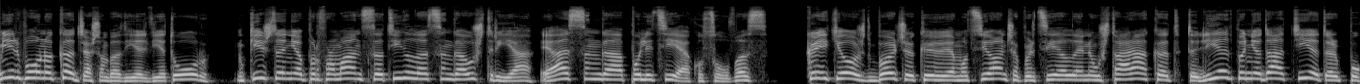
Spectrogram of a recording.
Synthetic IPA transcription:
miɾpɔnəkət̪̚d͡ʒaʃt̪əmbəðjɛt̪vjɛt̪ɔɾ | nukːiʃt̪ɛɲəpɛɾfɔɾmant͡sət̪ilˠasəŋɡauʃt̪ɾiaɛ̰asŋɡapɔlit͡siaɛkɔsɔvəs | kɾɛkjɔəʃ̬t̪bəɾt͡ɕəkyɛmɔt͡siɔnt͡ɕəpəɾt͡sjɛlˠinuʃt̪aɾakət̪ːəliɦɛt̪̚pəɾɲəd̪at̪̚ːjɛt̪əɾpɔ

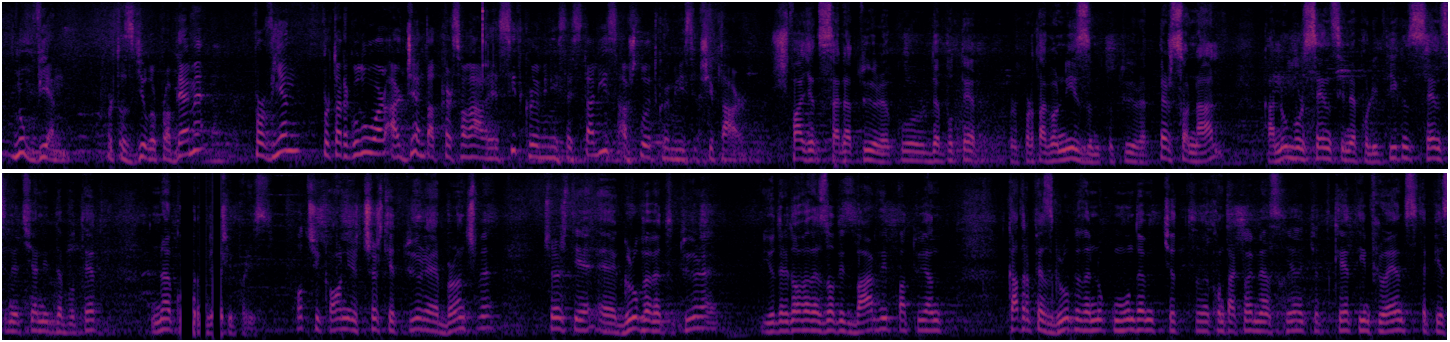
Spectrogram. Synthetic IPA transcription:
nukvjɛn | pəɾt̪əzɟilˠuɾpɾɔblɛmɛ | pəɾvjɛn | pəɾt̪ərɛɡulˠuaɾaɾd͡ʒɛnt̪at̪pɛɾsɔnalˠɛsit̪kɾyɛminist̪ɾisi̥t̪alisa̰ʃt̪uɛt̪kɾyɛminist̪ɾit̪ʃcipt̪a̰ɾʃfacɛt̪ə̥sajnat̪yɾɛkuɾd̪ɛput̪ɛt̪pəɾpɾɔt̪aɡɔnizmt̪ət̪yɾɛpɛɾsɔnal | kanumuɾsɛnsinɛpɔlit̪ikəsːɛnsinɛcɛnit̪̚d̪ɛput̪ɛt̪ | nəɛkɔmɔminɛɛʃipɾḭs | pɔt̪ə̥ʃikɔniəʃt͡ʃəʃt̪jɛt̪ət̪yɾɛːbɾɔnt͡ʃvɛ | t͡ʃəʃt̪jɛɛɡɾupɛvɛt̪ə̥t̪yɾɛ | jud̪ɾɛjt̪ɔvɛðɛzɔt̪it̪baɾðipɔat̪yjan | kat̪əɾpɛs̬ɡɾupɛðɛnukmund̪ɛmcət̪ʰəkɔnt̪ak̚t̪ɔjmɛasɲəcət̪ə̥kɛt̪influɛnt͡st̪ɛpjɛs

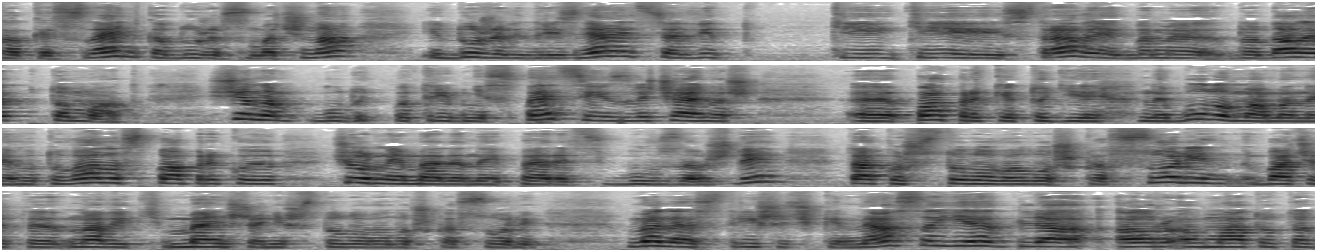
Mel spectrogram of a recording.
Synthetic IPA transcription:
kɑkeslˠɛnʲkɐd̪uʒɛsmɐt͡ʃnɑid̪uʒɛʋʲid̪ɾʲizʲnʲɑjet͡sʲːɐʋʲid̪̚ | tʲitʲijɛjist̪ɾɑʋɪjɐɡ̚bɪmɪd̪ɔd̪ɑlˠɪt̪ɔmɑ̰t̪ | ʃt͡ʃɛnɑmbud̪ʊt̚ʲpɔt̪ɾʲibnʲispɛt͡sʲijizʋɪt͡ʃɑjnɔʃ | pɑpɾɪkɪt̪ɔdʲinɛbʊlˠɔmɑmɐnɛɦɔt̪ʊʋɑlˠɐspɑpɾɪkɔjʊ | t͡ʃɔrnɪjmɛd̪ɛnɪjpɛɾet͡sʲbuwzɐwʒd̪ɪ | t̪ɑkɔʒst̪ɔlˠɔʋɐlˠɔʃkɐsɔlʲibɑt͡ʃet̪ɛnɑʋʲitʲmɛnʲʃɛnʲiʃst̪ɔlˠɔʋɐlˠɔʃkɐsɔlʲi | mɛnɛst̪ɾʲiʃɪt͡ʃkɪmʲɑsɐjɛd̪lʲɐɐɐwmɑt̪ʊt̪ɐ

